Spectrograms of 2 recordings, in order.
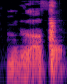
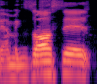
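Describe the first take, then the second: First: Lower, softer, worn-out repeat; spent, sighing second take; exhausted sigh. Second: Said in the usual way. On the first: Real, not acted. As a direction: let it sag out tired.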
